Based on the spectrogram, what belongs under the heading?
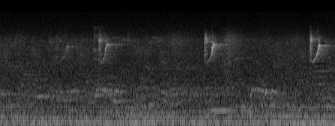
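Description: A bird calling with three sharp, high chirps about two seconds apart, over fainter calls from other birds in the background.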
